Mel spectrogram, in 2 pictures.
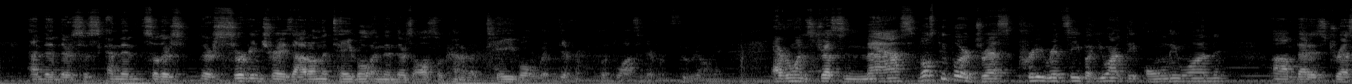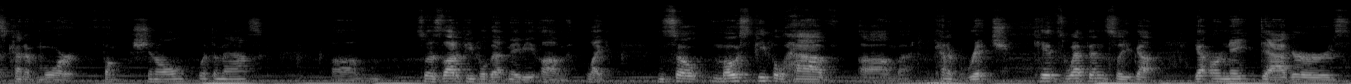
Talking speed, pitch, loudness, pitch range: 195 wpm, 130 Hz, -36 LUFS, 115-150 Hz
